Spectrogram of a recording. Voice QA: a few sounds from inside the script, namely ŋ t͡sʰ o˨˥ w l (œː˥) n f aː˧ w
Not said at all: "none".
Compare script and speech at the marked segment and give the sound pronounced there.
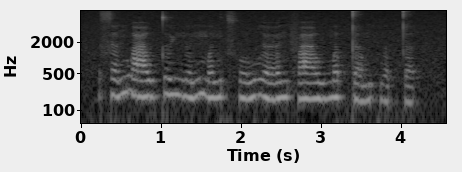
œː˨˥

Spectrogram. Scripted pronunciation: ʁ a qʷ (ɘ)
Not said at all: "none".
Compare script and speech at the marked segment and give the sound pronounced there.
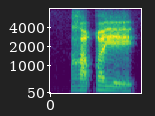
e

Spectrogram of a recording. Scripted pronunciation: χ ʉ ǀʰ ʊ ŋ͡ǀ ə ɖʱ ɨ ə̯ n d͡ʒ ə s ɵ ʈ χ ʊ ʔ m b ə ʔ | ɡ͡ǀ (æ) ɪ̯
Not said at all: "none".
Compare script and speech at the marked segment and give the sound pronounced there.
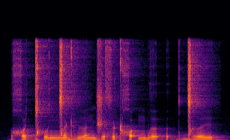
ə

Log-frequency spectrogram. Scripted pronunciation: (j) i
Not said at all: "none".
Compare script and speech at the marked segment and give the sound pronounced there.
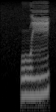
w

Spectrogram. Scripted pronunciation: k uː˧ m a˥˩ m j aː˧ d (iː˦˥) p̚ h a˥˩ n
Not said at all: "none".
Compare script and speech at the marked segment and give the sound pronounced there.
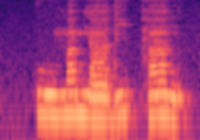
iː˥˩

